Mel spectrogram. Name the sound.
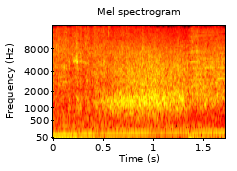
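car engine revving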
